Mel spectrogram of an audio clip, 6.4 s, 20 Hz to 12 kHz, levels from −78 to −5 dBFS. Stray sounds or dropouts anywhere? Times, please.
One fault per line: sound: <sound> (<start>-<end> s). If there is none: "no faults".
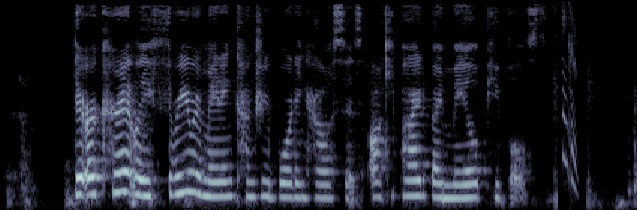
sound: chirp (5.6-5.8 s)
